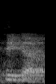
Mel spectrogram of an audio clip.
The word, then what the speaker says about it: থিটা: যারা 9 এ আছে নতুন পাইতেছো তারা হয়তো উচ্চারণ করতে একটু আর যে হবে প্রথম অবস্থাটা, এটাকে আমরা উচ্চারণ করি থিটা, অর্থাৎ এইভাবে। থিটা হচ্ছে এইভাবে, আমাদেরকে মনে রাখতে হবে এটা থিটা।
